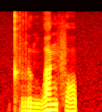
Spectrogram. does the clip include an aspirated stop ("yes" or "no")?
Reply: yes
